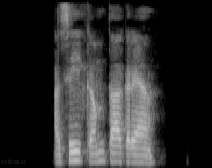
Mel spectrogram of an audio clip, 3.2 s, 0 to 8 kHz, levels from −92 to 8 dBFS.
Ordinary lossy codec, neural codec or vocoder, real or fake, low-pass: AAC, 32 kbps; codec, 16 kHz, 4 kbps, FunCodec, trained on LibriTTS, 50 frames a second; fake; 7.2 kHz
